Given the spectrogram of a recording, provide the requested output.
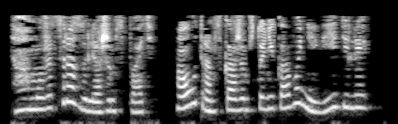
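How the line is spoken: Timid. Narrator (Russian): робко предложила Арсана

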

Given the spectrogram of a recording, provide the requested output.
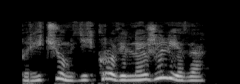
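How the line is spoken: Frightened question. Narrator (Russian): испуганно переспросил он

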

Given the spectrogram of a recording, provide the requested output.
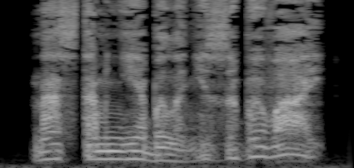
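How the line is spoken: Hiss. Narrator (Russian): прошипел Гарри

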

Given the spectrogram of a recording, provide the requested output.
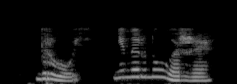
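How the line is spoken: Uncertain, dismissive. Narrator (Russian): неуверенно отмахнулась

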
